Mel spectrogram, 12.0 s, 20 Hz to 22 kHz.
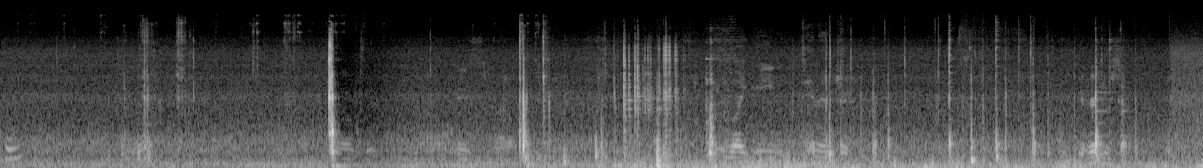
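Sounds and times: low steady rumble: 0.0 - 12.0
knocks and metallic clinks: 0.5 - 3.7, 5.2 - 7.2.

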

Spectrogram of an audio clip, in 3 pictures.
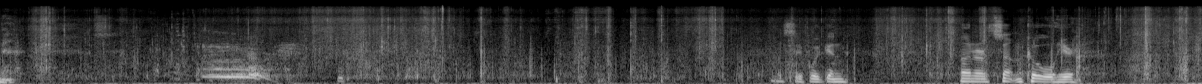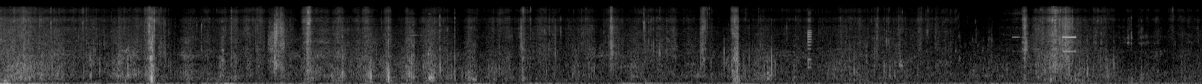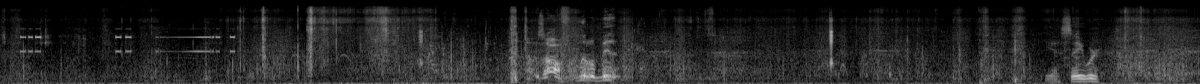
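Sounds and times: leaves crackling: 0.0 - 36.0
short electronic beeps: 22.1 - 22.9, 24.2 - 24.6, 25.2 - 26.4.

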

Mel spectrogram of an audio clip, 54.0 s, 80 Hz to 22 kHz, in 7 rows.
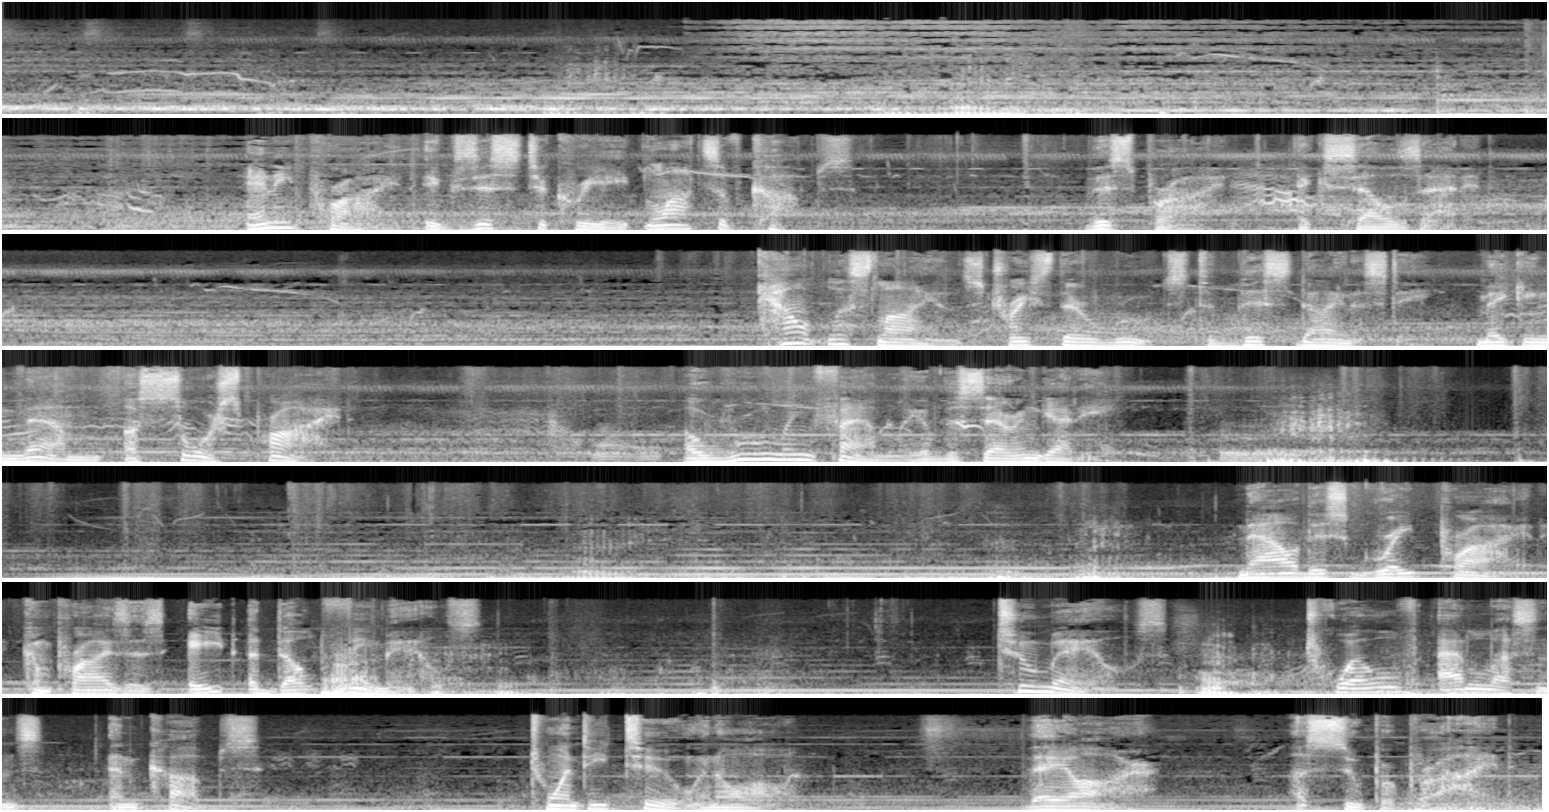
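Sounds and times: documentary music score: 0.0 - 54.0
lion growling: 35.8 - 36.7, 40.2 - 42.6, 44.5 - 45.3
lion growling roar: 44.6 - 45.2.

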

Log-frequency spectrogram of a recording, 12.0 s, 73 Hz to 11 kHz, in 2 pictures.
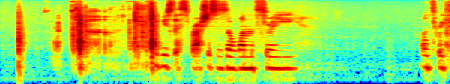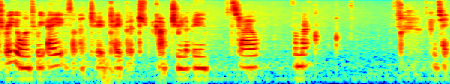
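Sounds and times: makeup items clicking: 0.2 - 2.2
person breathing: 11.3 - 11.8.

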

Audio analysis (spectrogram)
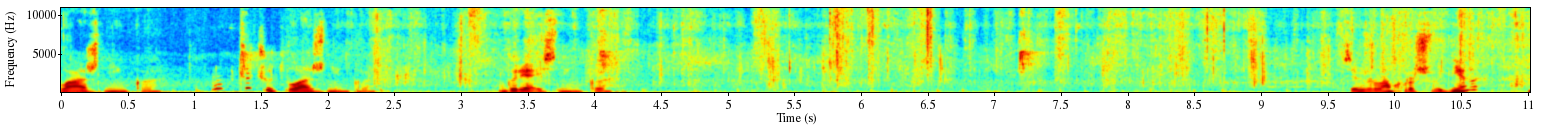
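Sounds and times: footsteps on leafy dirt path: 0.6 - 11.0.

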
